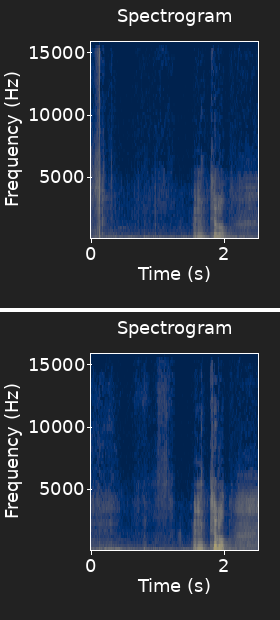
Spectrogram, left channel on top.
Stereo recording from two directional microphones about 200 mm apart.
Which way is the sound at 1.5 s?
35° right (ahead or behind).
